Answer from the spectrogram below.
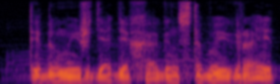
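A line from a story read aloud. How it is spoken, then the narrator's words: Scoffing. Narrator (Russian): хмыкнул эсэсовец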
